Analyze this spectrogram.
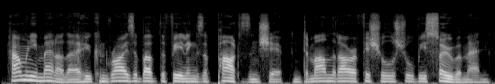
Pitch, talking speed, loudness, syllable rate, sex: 135 Hz, 265 wpm, -17 LUFS, 7.5 syllables/s, male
